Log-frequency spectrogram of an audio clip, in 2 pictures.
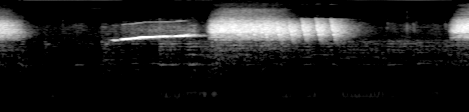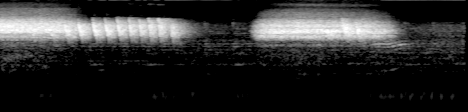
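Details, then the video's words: Singing caged bar-winged prinia, a frequent contest champion, in full ngebren style. One upslurred whistle leads into three loud buzzy, rattling trill bursts spaced about two seconds apart. "Ciblek ngebren full"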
